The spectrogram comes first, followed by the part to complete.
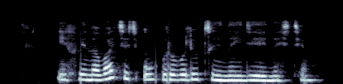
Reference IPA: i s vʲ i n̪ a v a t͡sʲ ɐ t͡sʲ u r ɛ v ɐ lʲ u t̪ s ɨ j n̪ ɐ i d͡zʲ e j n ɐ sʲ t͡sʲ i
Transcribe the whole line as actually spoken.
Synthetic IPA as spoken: i x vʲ i n̪ a v a t͡sʲ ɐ t͡sʲ u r ɛ v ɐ lʲ u t̪ s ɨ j n̪ ɐ j d͡zʲ e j n ɐ sʲ t͡sʲ i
